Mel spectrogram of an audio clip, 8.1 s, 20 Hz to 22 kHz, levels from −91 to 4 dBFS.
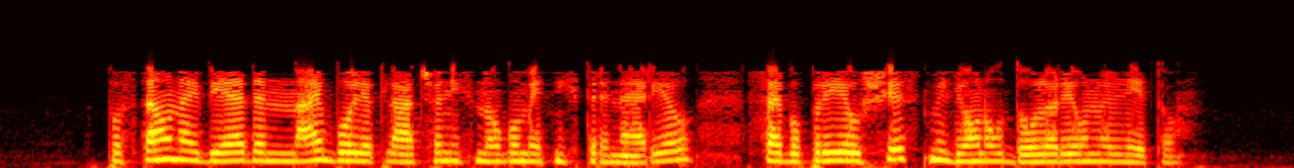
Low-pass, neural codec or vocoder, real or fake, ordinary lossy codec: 19.8 kHz; vocoder, 44.1 kHz, 128 mel bands every 512 samples, BigVGAN v2; fake; AAC, 16 kbps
